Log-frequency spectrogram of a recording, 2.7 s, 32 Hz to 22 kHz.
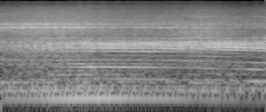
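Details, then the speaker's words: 2007–2021 2WD Toyota Tundra 4.6L V8 idling after power steering rack replacement and refill with transmission fluid, wheel turned lock to lock: wavering whine and groan shifting pitch with steering; air purging from the pump, no leaks. "And you can hear all that air working its way out of the pump."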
